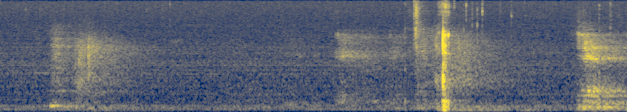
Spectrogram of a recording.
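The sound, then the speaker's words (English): A single sharp thwack of an arrow striking an archery target during an archery final in Portugal cuts through a low, steady background rumble, with faint muffled voices and movement around it. “Boom, nice shot.”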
